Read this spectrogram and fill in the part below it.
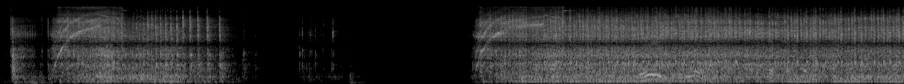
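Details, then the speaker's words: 1950s Ransomes 20-inch Antelope Mk1 lawnmower, 98cc two-stroke, started with drill: screams briefly, sputters out, stalls, then refires; won't idle, very low compression, probably needs new piston and rings. "doesn't want to idle let's try that again ah damn it"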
